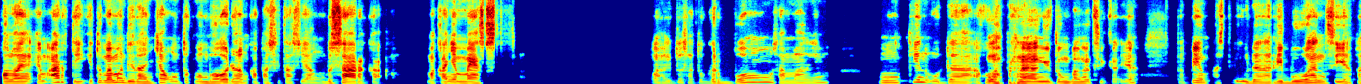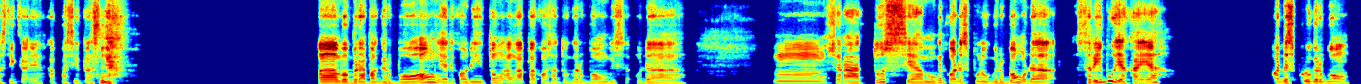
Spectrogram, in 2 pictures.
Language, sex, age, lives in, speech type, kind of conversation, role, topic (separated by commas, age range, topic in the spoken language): Indonesian, male, 45-49, Indonesia, conversation, podcast, guest, Kalau soal transportasi, teknologi apa yang bakal mengubah rutinitas kita?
